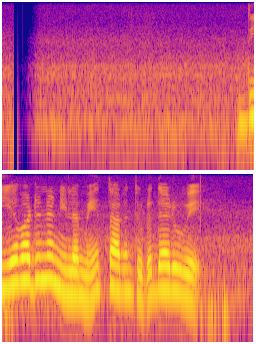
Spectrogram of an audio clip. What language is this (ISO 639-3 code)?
sin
